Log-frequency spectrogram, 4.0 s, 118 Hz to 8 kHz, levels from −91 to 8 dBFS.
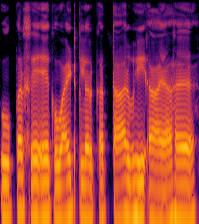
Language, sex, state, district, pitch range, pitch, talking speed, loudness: Hindi, male, Jharkhand, Palamu, 120-130 Hz, 125 Hz, 150 wpm, -13 LUFS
